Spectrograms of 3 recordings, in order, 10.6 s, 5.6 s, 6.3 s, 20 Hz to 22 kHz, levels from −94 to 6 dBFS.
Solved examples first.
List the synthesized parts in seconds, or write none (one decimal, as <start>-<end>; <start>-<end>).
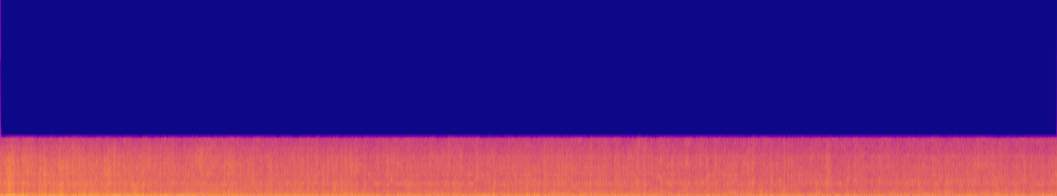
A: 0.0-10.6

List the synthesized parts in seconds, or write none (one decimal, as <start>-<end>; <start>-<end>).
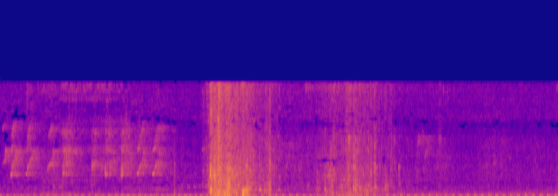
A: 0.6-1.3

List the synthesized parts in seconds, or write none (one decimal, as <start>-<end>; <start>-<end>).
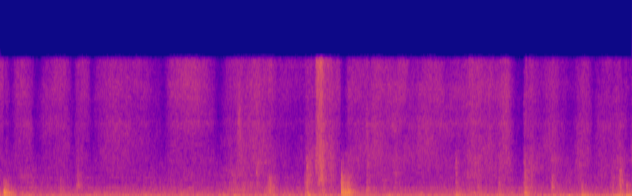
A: 1.5-3.3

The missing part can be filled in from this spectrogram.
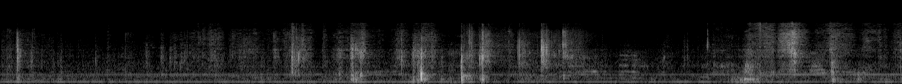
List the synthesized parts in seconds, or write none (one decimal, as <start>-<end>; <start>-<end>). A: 0.0-0.9; 2.3-9.0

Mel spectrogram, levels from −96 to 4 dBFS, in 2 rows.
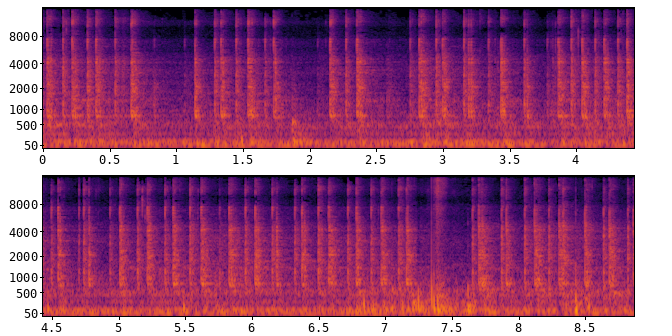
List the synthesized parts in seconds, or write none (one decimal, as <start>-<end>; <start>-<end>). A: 0.6-1.8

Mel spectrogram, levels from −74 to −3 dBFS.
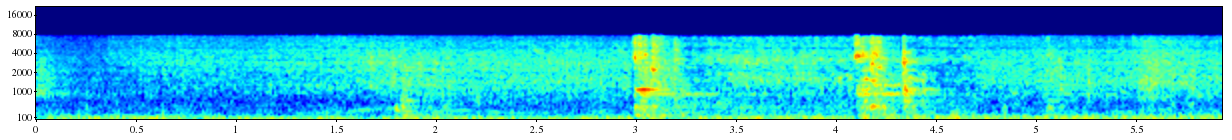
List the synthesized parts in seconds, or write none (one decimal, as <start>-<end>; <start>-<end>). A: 3.2-4.7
